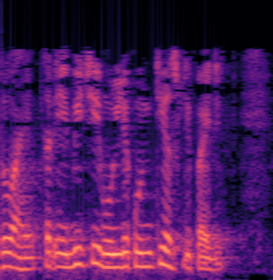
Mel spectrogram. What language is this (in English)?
Marathi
